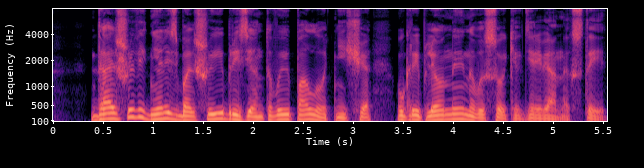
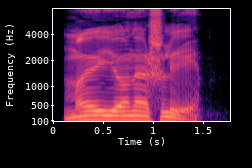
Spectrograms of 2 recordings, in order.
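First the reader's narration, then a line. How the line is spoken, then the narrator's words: Grim announcement. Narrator (Russian): мрачно объявил Фрейзер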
